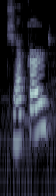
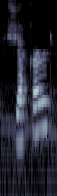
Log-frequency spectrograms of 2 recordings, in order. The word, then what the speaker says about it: Jacquard: I'm saying it right is yet Jacquard jackard j-a-q-u-a-r-d I think is how you say it it's they're either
